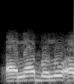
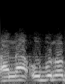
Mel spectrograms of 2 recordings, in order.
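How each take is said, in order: First: The vowel is dropped and the words join together. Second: The word ibnu begins with a separate u vowel. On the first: The speaker calls it right. "क्या पढ़ेंगे मिला के?" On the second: The speaker calls it wrong. "अना उबनो भी नहीं पढ़ेंगे"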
